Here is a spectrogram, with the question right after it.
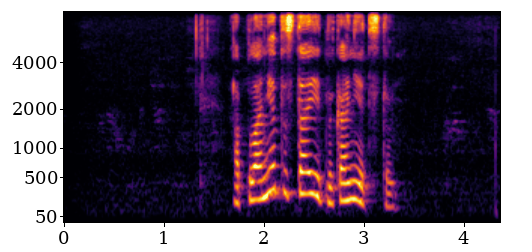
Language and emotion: Russian, neutral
